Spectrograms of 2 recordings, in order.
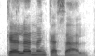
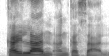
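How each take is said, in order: First: Kailan is said in its common everyday form. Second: Kailan is said in its fuller, more formal form. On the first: "you will often hear it pronounced kailan" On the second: "It's a little bit more formal"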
